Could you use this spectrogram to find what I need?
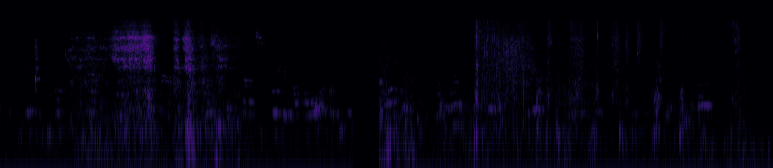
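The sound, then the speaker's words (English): A deck of cards is shuffled for a card reading, with two crisp, rattling riffle bursts separated by a short pause and softer handling sounds between them. “And you'll hear me shuffle these.”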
